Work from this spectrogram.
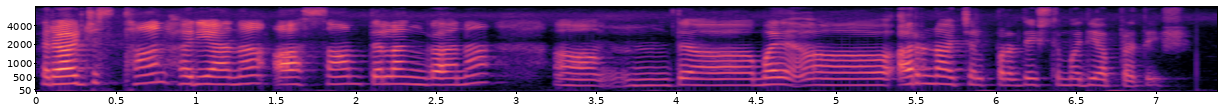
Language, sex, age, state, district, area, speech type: Kashmiri, female, 30-45, Jammu and Kashmir, Budgam, rural, spontaneous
